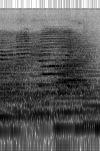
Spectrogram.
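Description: A group of young children singing together with piano accompaniment, with notes held steadily.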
